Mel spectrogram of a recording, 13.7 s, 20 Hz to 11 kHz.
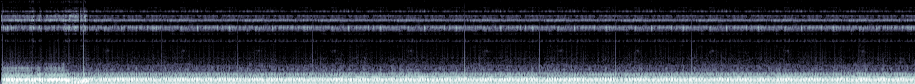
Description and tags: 2 dern mix
arc, dull, electric, hum, shok, welder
